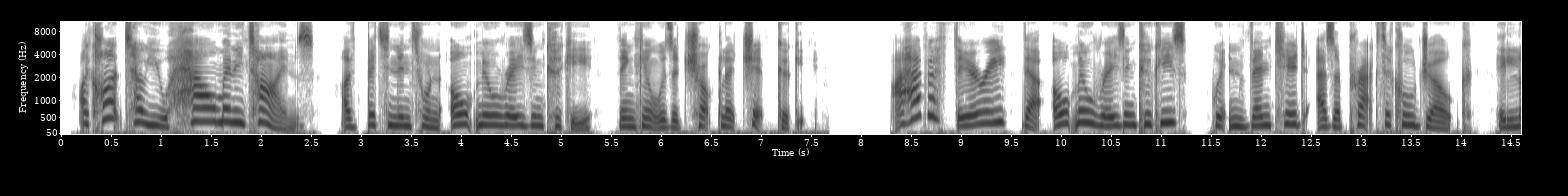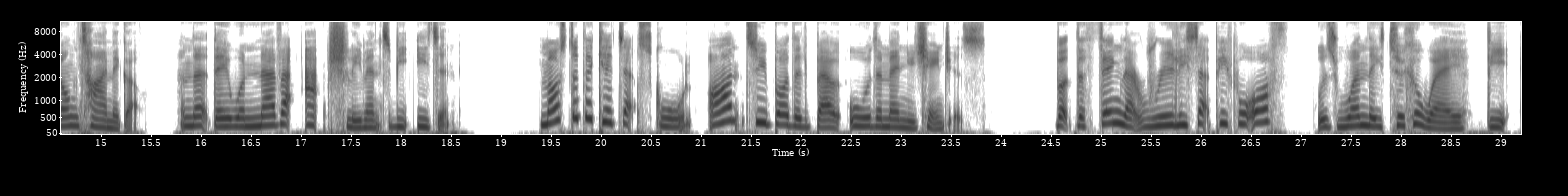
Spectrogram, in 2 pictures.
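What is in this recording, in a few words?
British English, child; voice over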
